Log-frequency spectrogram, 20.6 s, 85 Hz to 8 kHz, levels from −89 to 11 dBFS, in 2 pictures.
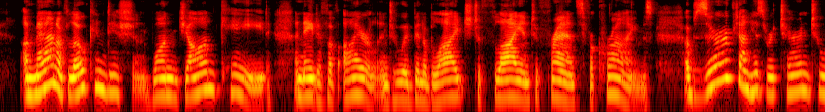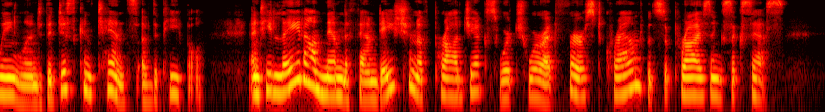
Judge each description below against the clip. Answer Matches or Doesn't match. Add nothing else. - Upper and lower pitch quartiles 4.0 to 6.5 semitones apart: Matches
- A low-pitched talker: Doesn't match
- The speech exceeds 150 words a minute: Doesn't match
